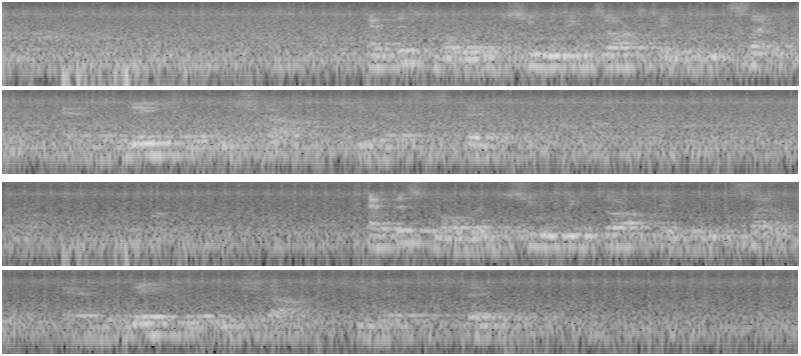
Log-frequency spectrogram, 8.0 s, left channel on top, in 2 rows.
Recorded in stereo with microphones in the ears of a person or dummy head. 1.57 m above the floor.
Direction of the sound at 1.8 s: 20° right (ahead or behind).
